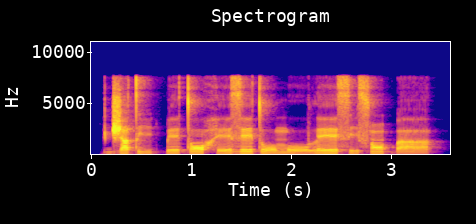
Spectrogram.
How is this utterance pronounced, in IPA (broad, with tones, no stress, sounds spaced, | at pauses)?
d͡ʒ a˦ t iː˧ k͡p e˧ t ɔ˦ h e˨˦ z eː˦ t oː˧ m oː˨ l eː˦ s i˧ s ɔ̃˦ ɓ a˨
